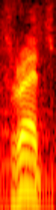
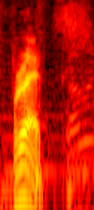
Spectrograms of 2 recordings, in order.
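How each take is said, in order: First: The word begins with a th sound. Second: The word begins with an f sound. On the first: "substitute the letters T and H with F" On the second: "So the word threats becomes frets"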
